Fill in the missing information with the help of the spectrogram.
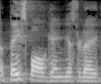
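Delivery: usual speaking voice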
